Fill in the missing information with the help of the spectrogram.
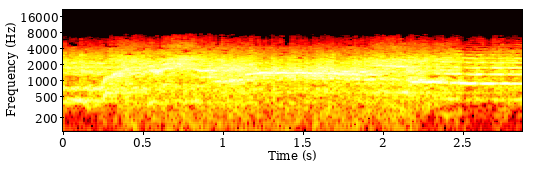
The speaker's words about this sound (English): He began to scream. But then, after a while, he was silent.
